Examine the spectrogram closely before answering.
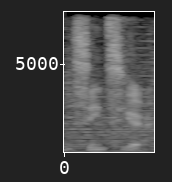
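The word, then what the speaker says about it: St Cyr: special guest and um her name is brianna sainzir yeah did i say that properly you did yes i know it's hard to pronounce a lot of people get it wrong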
